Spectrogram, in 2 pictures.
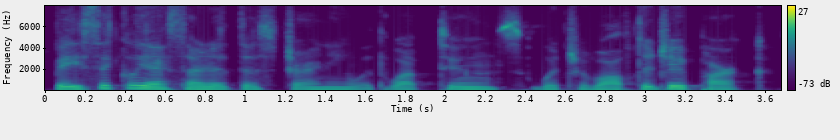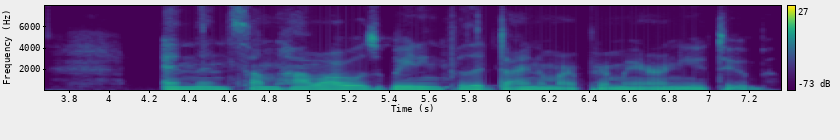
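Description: A woman co-hosts a podcast in a fairly low voice with heavy vocal fry. The sound is close and dry as she reads her scripted introduction. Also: steady tone, brisk, warm tone, no echo. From Colombia-born, raised in Miami. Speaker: podcast co-host.

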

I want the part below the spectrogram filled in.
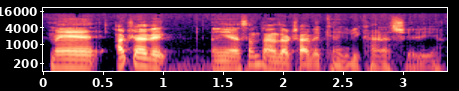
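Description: A man chats on a podcast at an easy, laid-back pace. His voice sits at an ordinary middle pitch, and his banter is crude and offhand. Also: big pitch swings, fairly quick, pushed and bright, no echo. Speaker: podcast co-host. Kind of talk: casual chat.

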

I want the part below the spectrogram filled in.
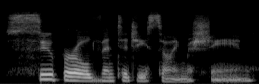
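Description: A woman's voice: deep voice, animated, a little slow, gravelly, warm tone, no echo, studio quality. A woman co-hosting a podcast in casual chat, easygoing and matter-of-fact. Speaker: podcast co-host.

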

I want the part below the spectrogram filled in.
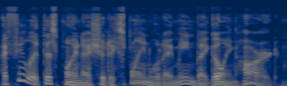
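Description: A man's voice: on the low side, big pitch swings, brisk, gravelly, warm tone, breathy edge, no echo, clean studio sound. A man playing a reckless driver character in a tabletop role-playing game, brash and gleeful. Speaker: player. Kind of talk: casual tabletop role-play.

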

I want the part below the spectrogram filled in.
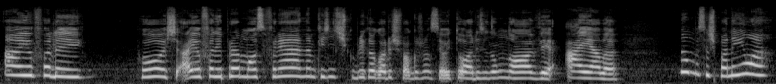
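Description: A young woman with a Brazilian Portuguese accent, a podcast guest telling an anecdote in a casual, animated way and acting out the dialogue herself. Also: extremely high pitch, quick pace, vocal fry. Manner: animated, acts out quoted dialogue, swears casually.

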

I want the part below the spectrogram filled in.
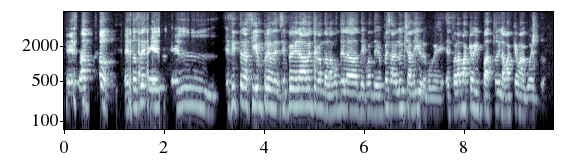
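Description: A Puerto Rican man with a slightly high voice, talking as a guest on an interview podcast. He tells his story in an animated way and often stops to restart a phrase. The room around him gives his voice a roomy echo. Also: normal speed, a little hiss or hum. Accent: Puerto Rican Spanish. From Puerto Rico. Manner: animated, many fillers and restarts. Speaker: wrestler guest.

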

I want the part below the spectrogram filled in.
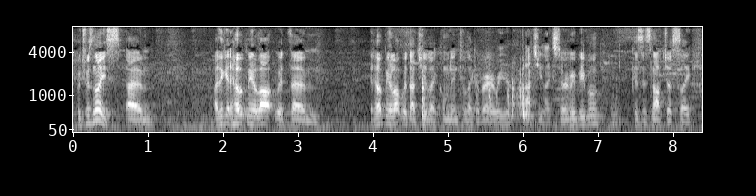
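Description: A man's voice: mid-range voice, quick pace, over music. A man of twenty-two with a west of Ireland accent, chatting casually and loosely, with "like" sprinkled through his sentences. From Galway, Ireland. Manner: rambling, heavy use of "like". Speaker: bartender interviewed as guest. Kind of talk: casual chat. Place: in a bar.

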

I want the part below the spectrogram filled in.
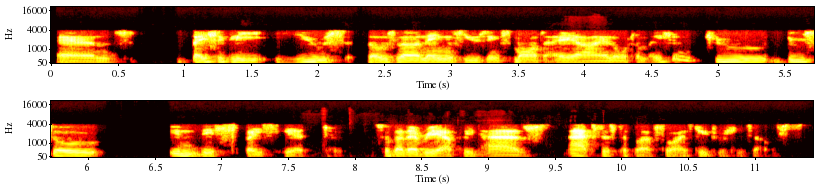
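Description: This startup founder from Zimbabwe, a guest with a Zimbabwean accent, has a voice on the low side and a steady tone at a moderate pace. He answers interview questions earnestly, frequently restarting what he says. The phone-like line sounds dry and tinny, with no room sound.

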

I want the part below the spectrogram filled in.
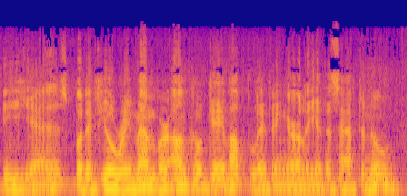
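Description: Archie, low-voiced wisecracking detective's sidekick. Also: male voice, very animated, moderate pace. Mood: wry. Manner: breezy, slangy, wry. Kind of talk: 1940s-1950s radio drama acting and hard-boiled narration. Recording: noisy vintage radio recording.

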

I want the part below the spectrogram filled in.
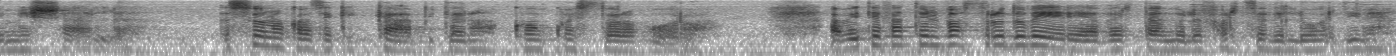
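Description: A woman voices a formal police officer who reassures a witness briskly. Her voice sits at a mid pitch in the audio drama. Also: fairly bright tone, close to an everyday voice, low-quality recording.

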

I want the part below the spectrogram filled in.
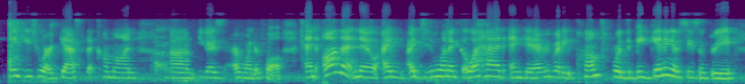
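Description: A woman's voice: medium pitch, a bit bright, a little hiss or hum. A woman hosting a casual film podcast, chatty and laughing often, with frequent swearing. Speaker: podcast host.

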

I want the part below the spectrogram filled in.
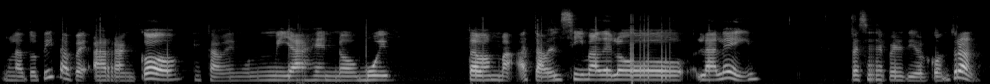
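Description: A woman's voice: medium pitch, unhurried. A young woman casually telling a true-crime case in a chat podcast, slipping English words into her Spanish.

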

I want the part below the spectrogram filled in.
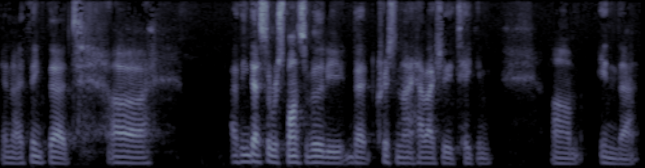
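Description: Fairly quick and flat in delivery, this young man's lowish voice carries a warm tone. He's a young adult ministry leader from Virginia, guesting on a podcast, where he speaks earnestly and reflectively and keeps restarting phrases to find his words.

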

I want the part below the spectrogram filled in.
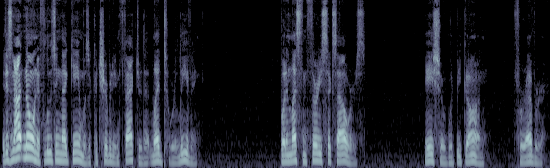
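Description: A man narrating a scripted true-crime story in a suspenseful, measured, serious manner with deliberate dramatic pauses. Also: mid-range voice, lively intonation, no echo. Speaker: host and narrator of a missing-persons series.

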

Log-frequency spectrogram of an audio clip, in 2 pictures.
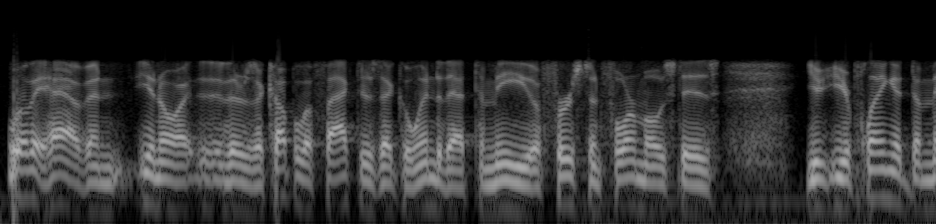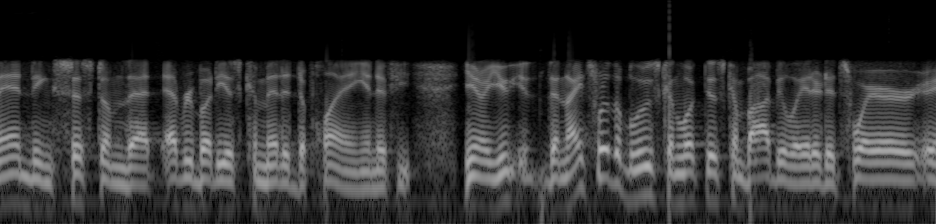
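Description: Over a narrow, tinny phone line, a man gives sports analysis for talk radio. His voice sits fairly low. He explains emphatically, halting and repeating words as he builds his point. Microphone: telephone.

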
